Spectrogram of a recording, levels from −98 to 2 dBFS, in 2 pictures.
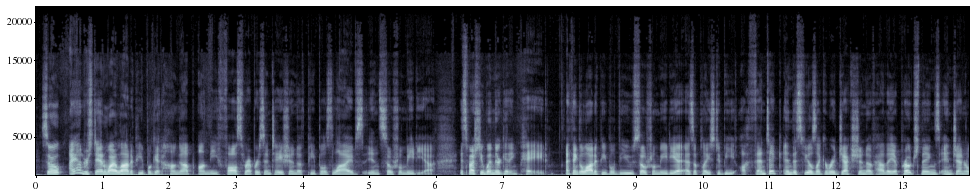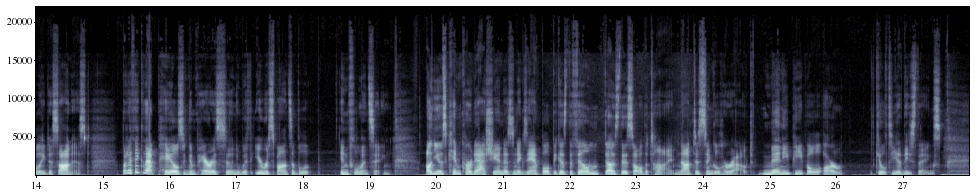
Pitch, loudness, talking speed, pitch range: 155 Hz, -21 LUFS, 195 wpm, 140-175 Hz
